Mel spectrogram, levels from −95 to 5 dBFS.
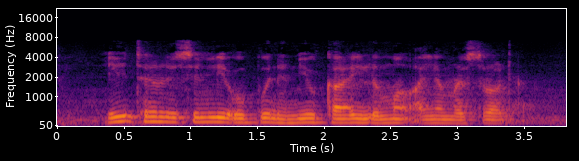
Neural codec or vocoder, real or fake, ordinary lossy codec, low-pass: codec, 16 kHz, 2 kbps, FunCodec, trained on LibriTTS, 25 frames a second; fake; none; 7.2 kHz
